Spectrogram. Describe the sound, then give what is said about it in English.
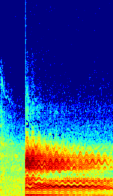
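A phone sound effect: after a brief quiet moment, a loud, buzzy electronic tone kicks in abruptly and holds steady, its pitch wobbling in a fast, boing-like warble until the end. “See now my computer, my phone's making all these noises and sound effects.”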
